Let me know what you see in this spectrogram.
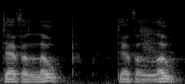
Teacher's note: I often hear it with the stress on the last syllable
